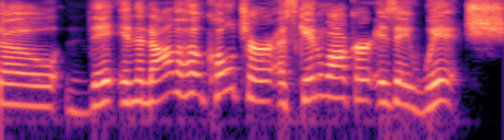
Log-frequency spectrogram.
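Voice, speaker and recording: In a Californian accent, a woman speaks at a fairly slow pace with a high pitch. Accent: California. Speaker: paranormal podcast co-host. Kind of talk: casual chat. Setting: live stream.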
